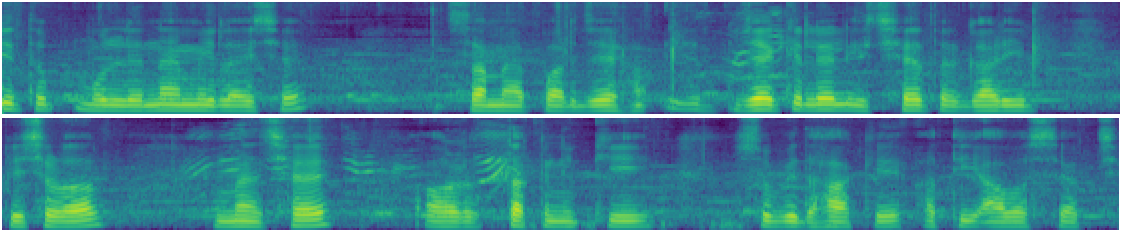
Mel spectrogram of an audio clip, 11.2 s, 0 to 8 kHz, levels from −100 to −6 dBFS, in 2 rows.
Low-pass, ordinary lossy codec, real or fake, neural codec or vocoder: none; none; real; none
